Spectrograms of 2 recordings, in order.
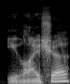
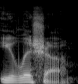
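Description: First: It is the standard English pronunciation of the name. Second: It is the liturgical guide pronunciation of the name. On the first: The speaker calls it right. "the standard English pronunciation, which is Elisha" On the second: The speaker calls it wrong. "pronounce the perfectly normal name Elisha as Elisha, which is just wrong on so many levels"

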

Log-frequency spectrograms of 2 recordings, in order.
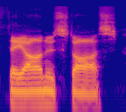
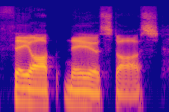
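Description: First: No p sound is heard before the n. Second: A p sound is heard before the n. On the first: The speaker calls it wrong. "many other Protestants pronounce it theonustos. That's not actually the correct pronunciation" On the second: The speaker calls it right. "so people know why I pronounce it that way"

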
